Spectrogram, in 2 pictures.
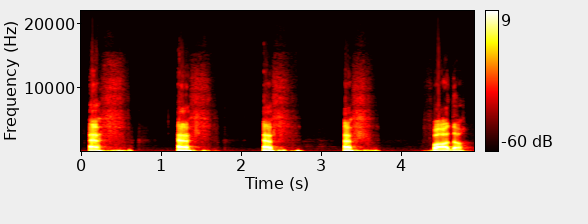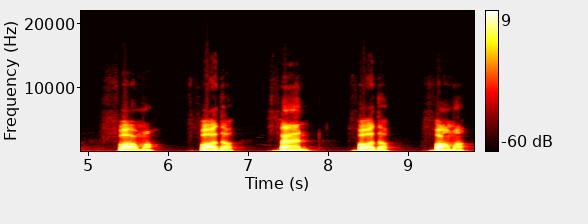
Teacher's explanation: এটার উচ্চারণ হচ্ছে আমাদের যে দন্ত রয়েছে উপরের দাঁত এবং নিচের ঠোঁট, উপরের দাঁত এবং নিচের ঠোঁট, এই দুটোর মাধ্যমে এটা উচ্চারণ হবে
